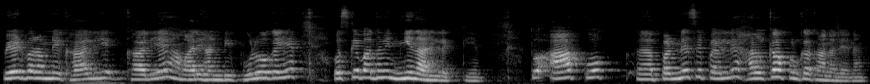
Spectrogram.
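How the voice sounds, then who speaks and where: A woman teacher giving informal study advice to students, in a chatty way that repeats phrases and fills pauses with "ok". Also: high-pitched, animated, echoey room. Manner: conversational, repeats phrases with frequent fillers and "ok".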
